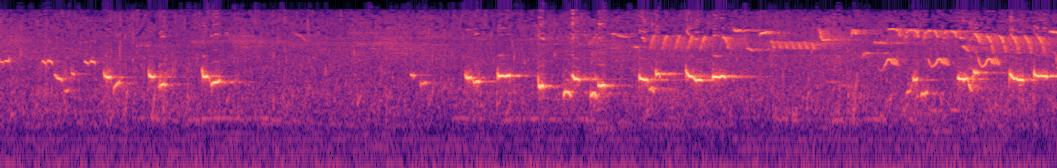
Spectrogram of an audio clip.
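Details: Straw-headed bulbul (cucak rowo) in a masteran tutoring recording for songbird keepers, in the long ropel style. Mellow whistled notes repeat in rapid bubbling phrases, with fainter high trilled chatter from other birds later on.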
